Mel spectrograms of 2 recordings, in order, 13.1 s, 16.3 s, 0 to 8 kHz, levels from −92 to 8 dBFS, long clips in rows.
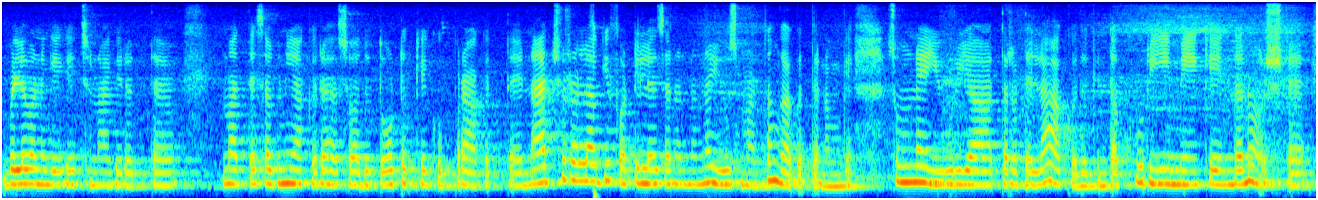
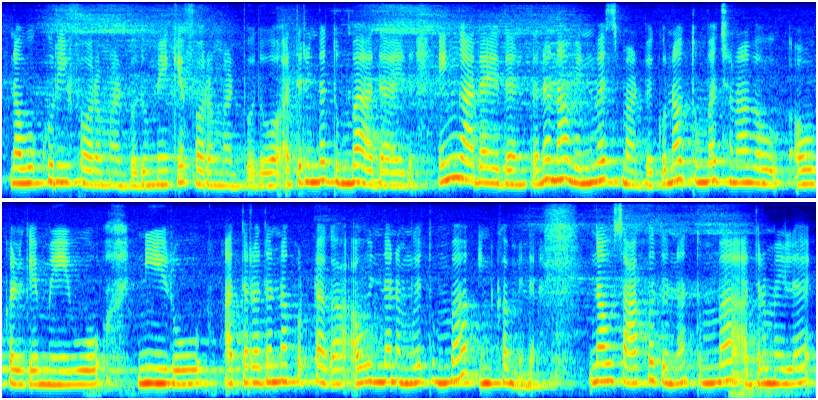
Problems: none marked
